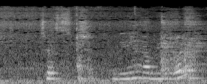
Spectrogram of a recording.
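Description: Metal spatula stirring and scraping in a metal kadai, with a few clinks against the pan, while the curry gravy sizzles.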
